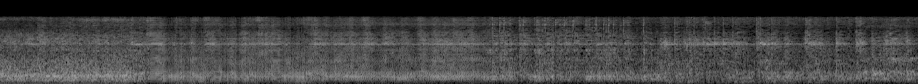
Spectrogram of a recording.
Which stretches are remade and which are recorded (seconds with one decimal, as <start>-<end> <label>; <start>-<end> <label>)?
0.0-1.5 recorded; 1.5-4.9 remade; 4.9-9.2 recorded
